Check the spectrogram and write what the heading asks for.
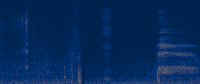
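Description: Mostly faint background with a single click about halfway through; in the last second, hydraulic oil starts pouring from a jug into a funnel, a faint steady flow.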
